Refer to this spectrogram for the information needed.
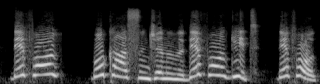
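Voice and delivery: high, loud yell of defol; a woman shrieks at her father-in-law to get out; furious shout. Acted. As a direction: scream him out the door. Aksinya drives the old man out.

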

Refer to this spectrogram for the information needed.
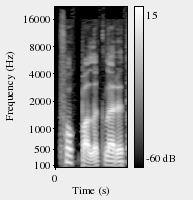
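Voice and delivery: ordinary delivery, nothing marked

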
